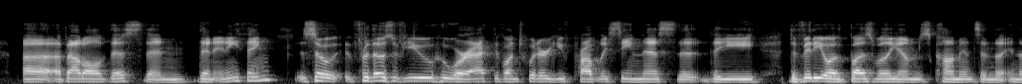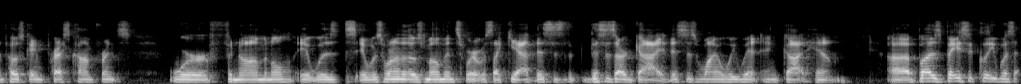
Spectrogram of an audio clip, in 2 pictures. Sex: male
